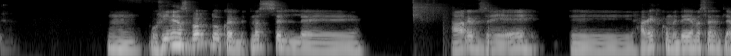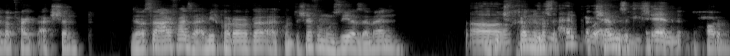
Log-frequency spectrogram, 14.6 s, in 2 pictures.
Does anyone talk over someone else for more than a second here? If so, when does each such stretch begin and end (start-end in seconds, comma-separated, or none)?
12.1-14.1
